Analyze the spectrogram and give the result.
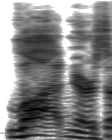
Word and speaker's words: Lautner: Taylor Lautner, who was in, did I say that wrong? The Quaducer, what's his? – Lautner.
